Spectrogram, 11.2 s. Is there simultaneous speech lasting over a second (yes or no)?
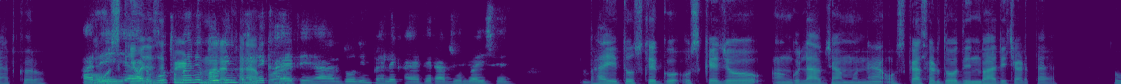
yes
